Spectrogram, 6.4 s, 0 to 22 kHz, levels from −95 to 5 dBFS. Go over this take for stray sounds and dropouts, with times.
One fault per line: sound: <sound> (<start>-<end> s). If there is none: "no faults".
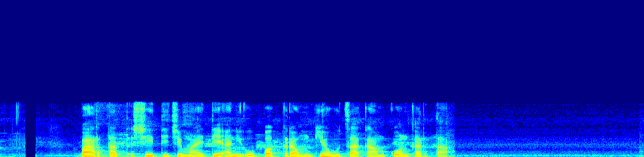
no faults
